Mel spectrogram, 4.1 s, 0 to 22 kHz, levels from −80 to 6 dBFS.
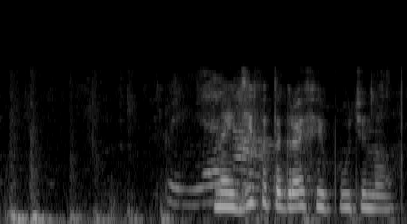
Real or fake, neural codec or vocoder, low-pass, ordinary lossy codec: real; none; 7.2 kHz; AAC, 32 kbps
